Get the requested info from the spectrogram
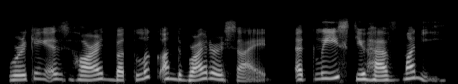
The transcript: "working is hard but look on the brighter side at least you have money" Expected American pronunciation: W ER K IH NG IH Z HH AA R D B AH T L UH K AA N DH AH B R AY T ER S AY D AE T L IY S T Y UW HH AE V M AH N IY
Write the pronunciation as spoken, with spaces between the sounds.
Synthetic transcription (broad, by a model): W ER K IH NG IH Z HH AA R D B AH T L UH K AA N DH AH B R AY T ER S AY D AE T L IY S T Y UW HH AE V M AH N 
